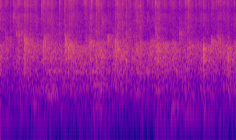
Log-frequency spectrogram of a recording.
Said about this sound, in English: So Todd Powell is on the keyboard. Let's give Todd a big round of applause.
